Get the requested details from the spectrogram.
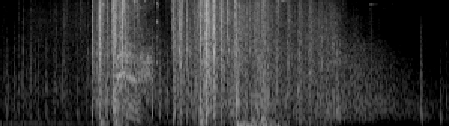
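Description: Gunshots crack loudly nearby.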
